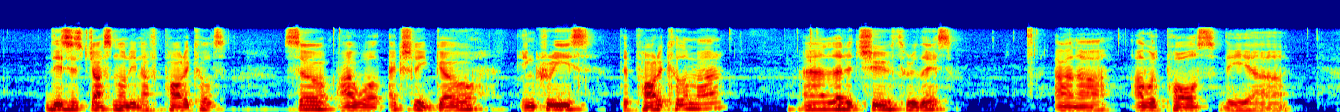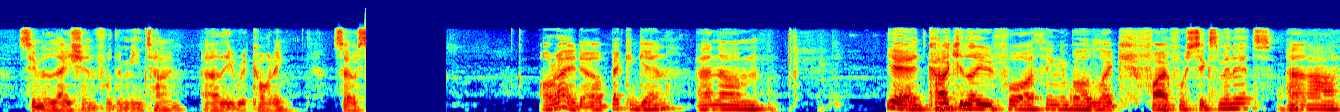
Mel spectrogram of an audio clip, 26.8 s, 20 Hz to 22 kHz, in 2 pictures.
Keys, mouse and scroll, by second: 1.5-2.7 middle drag, 3.9-8.2 drag, 10.2-17.3 drag.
